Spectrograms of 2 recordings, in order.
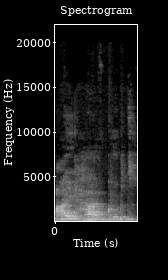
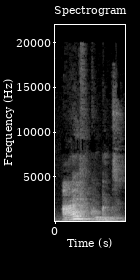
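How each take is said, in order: First: The word have is said in full. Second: The word have is contracted to a v.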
